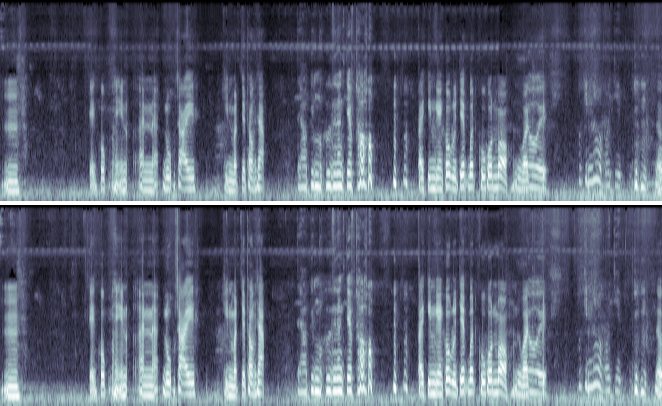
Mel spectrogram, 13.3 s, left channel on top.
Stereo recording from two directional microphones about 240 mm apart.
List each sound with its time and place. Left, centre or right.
0.0 s speech: right
1.8 s speech: right
5.9 s speech: centre
8.3 s speech: right
10.6 s speech: centre
11.9 s a woman's voice: right
12.6 s speech: centre
13.1 s a woman's voice: right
